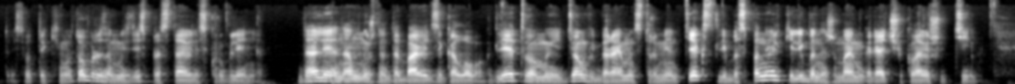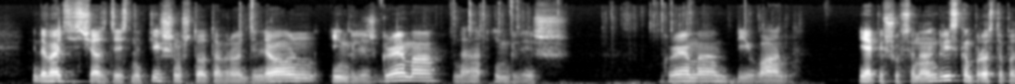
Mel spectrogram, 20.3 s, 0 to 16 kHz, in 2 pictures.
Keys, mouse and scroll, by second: 0.5 ctrl+click, 2.2-2.7 ctrl+scroll down 2, 6.9 click, 10.1 click, 11.2-12.5 typing, 14.2-17.9 typing.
